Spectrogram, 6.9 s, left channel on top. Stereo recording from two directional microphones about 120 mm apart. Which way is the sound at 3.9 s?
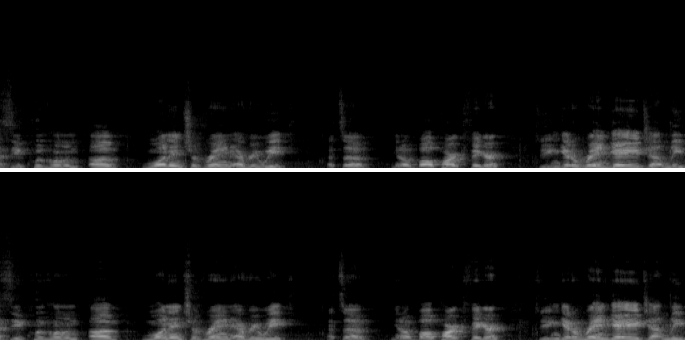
20° left (ahead or behind).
